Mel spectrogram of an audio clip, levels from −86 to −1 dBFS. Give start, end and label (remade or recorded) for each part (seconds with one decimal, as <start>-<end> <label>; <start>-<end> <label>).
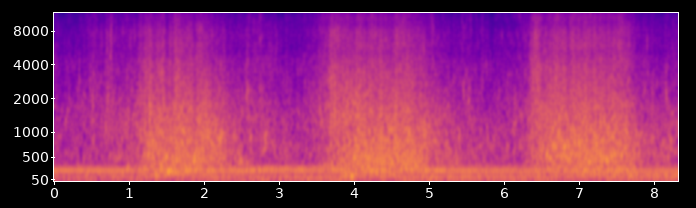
0.0-8.3 recorded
